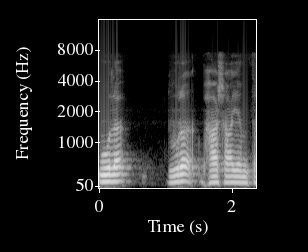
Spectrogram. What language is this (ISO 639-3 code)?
san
